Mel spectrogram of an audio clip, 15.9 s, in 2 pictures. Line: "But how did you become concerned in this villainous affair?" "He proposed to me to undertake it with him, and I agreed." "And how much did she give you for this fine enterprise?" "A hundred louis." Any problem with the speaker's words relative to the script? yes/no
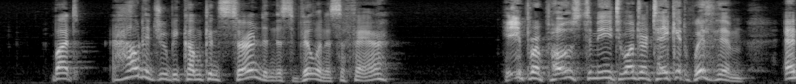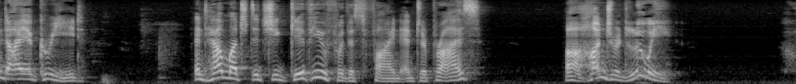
no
